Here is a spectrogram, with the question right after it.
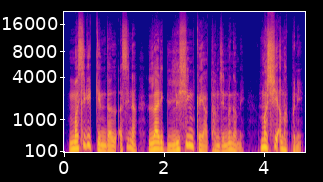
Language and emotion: Manipuri, surprised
